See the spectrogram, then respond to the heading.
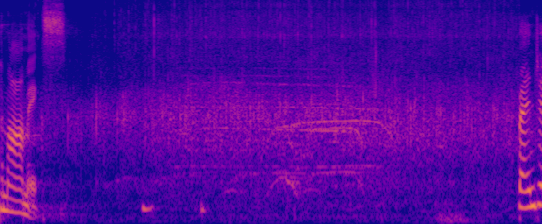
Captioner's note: audience applauding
